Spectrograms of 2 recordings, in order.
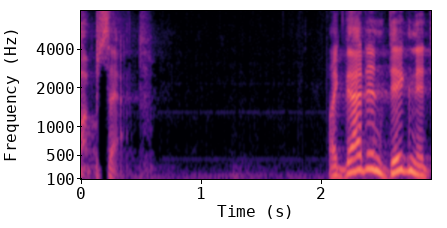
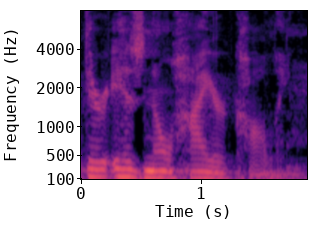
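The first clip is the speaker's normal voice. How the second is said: much lower and much softer, calm and kind; Jesus, gentle; 11 semitones lower, 12 dB quieter than usual. Retold or imitated. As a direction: answer low and quiet, like a patient Jesus. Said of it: "And Jesus is like".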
